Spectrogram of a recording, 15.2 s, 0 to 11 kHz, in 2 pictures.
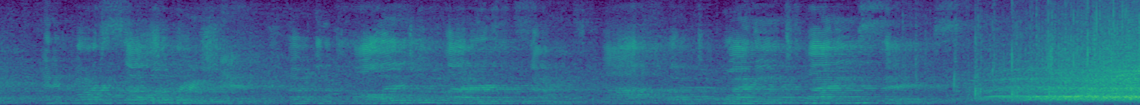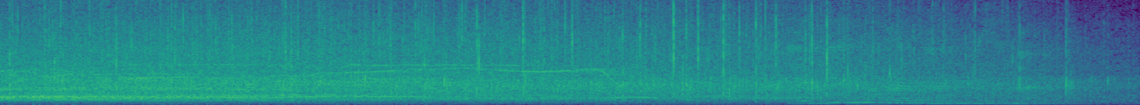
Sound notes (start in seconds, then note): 7.3 applause; 7.3 cheering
